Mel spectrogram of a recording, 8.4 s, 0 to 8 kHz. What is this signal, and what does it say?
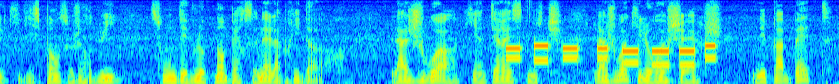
DTMF, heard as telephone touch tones, dialled by hand, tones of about 140 ms, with speech in French. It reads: 0900411#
